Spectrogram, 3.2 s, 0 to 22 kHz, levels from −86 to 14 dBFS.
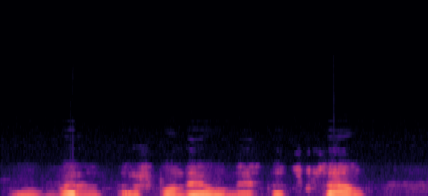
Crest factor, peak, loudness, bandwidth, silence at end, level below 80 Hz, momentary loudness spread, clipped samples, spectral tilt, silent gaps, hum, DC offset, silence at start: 18 dB; 0 dBFS; -17 LUFS; 3.9 kHz; 0.5 s; -76 dBFS; 12 LU; under 0.1%; -7 dB/octave; none; none; under 0.1%; 0.1 s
